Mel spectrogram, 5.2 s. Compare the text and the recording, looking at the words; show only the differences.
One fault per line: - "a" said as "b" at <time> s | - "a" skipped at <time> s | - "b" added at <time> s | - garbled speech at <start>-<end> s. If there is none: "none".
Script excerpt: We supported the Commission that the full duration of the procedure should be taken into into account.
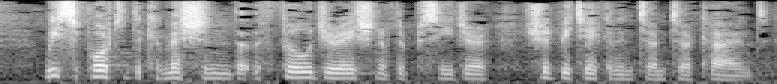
none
